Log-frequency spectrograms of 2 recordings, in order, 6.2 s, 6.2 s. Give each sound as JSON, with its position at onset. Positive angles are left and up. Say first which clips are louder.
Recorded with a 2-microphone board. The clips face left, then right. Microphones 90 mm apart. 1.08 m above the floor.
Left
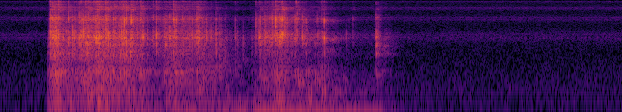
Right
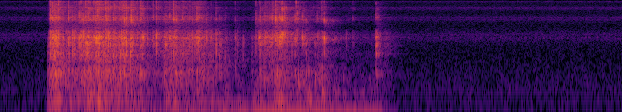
{"t": 0.5, "sound": "crumpling", "louder": "right 2 dB", "side_deg": -20, "distance_m": 1.0}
